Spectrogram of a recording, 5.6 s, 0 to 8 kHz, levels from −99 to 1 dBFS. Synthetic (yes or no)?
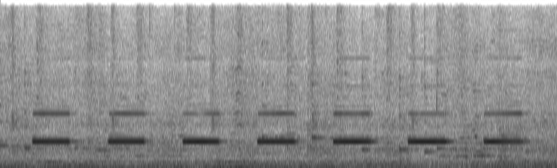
no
